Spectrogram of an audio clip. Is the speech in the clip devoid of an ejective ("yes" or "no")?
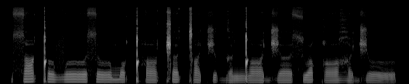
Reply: yes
